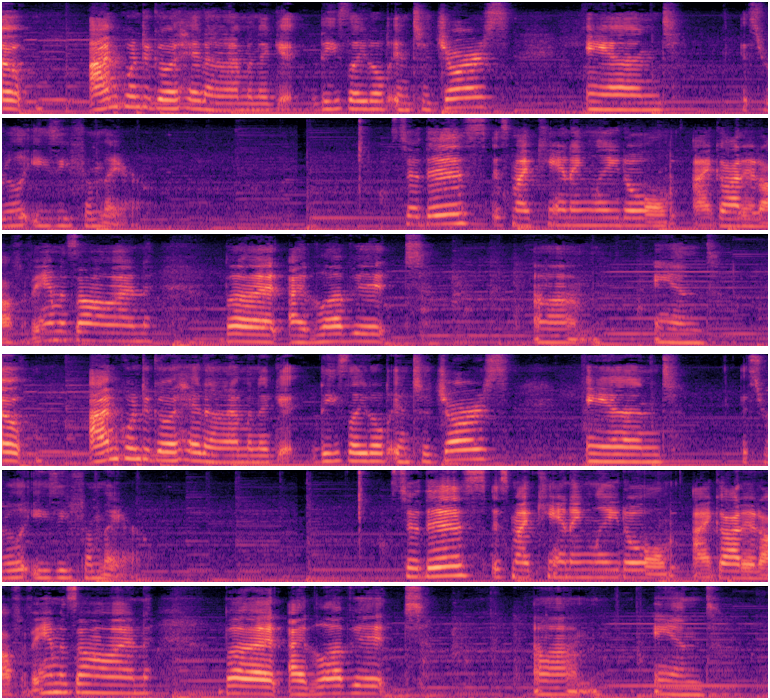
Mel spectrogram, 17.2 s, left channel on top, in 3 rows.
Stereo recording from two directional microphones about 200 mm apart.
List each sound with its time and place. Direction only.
0.6 s a woman's voice: 25° right (ahead or behind)
8.7 s a woman's voice: 50° right (ahead or behind)
15.4 s speech: 45° right (ahead or behind)
16.3 s music: 55° right (ahead or behind)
